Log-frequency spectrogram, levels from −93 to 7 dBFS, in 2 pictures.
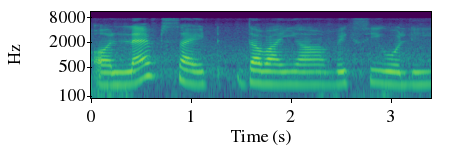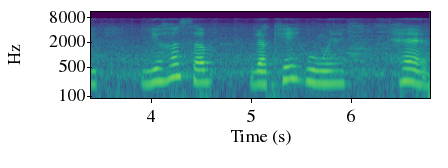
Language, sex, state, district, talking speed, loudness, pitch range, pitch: Hindi, female, Madhya Pradesh, Dhar, 90 wpm, -18 LUFS, 195-225 Hz, 205 Hz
